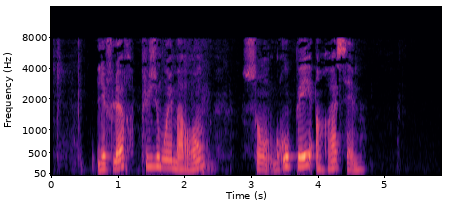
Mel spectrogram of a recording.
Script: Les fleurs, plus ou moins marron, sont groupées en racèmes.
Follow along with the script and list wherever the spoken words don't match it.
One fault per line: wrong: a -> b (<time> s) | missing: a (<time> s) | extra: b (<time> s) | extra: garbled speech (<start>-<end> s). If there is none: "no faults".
no faults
